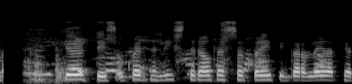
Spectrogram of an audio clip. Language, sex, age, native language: Icelandic, male, 14, Icelandic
